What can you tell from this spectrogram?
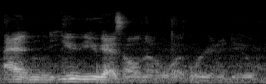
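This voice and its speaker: A woman's voice: a bass voice, moderate pace, crowd noise. A woman reviewing a film in casual comedic chat, sarcastic in tone. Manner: sarcastic, bursts into shrieking laughter. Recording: distant mic with noisy background.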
